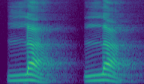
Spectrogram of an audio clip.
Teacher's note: huruf lam tempat keluarnya ujung lidah tempelkan ke langit-langit kita setelah ditempelkan huruf lam dia punya sifat yaitu nya punya sifat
